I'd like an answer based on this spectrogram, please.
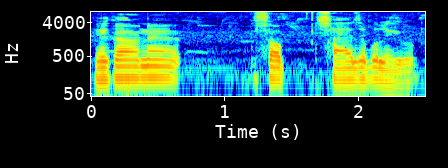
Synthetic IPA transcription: xekaɹɔnɛ | sɔb̚sajzabɔlaɡibɔ

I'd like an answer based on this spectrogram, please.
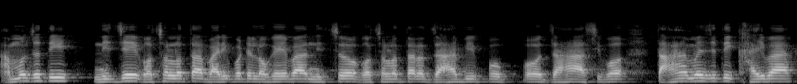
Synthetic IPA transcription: a̰mɔd͡ʒɔd̪i | nid͡ʒeɡɔt͡ʃʰɔlɔt̪abaɾipɔʈelɔɡajbanit͡ʃɔɡɔt͡ʃʰɔlɔt̪aɾɔd͡ʒaɦabipd͡ʒaɦaːsibɔ | t̪aɦãmaned͡ʒɔd̪ikʰajba

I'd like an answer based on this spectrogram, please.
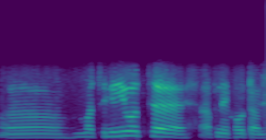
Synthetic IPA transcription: mət͡ʃʰlijot̪̚t͡ʃʰɛə̰pnekʰɦoʈəl

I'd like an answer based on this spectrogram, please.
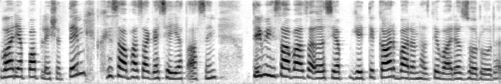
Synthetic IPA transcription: ʋaːɾʲjapapuleːʃɐnt̪emkʰikhisaːbʱaːsaɡɐt͡sʰejɐt̪ʰa̰ːsɨnʲ | t̪emihisaːbaːzaəːsjɐpjɐt̪ikaːɾbaɾɐnɦɐzt̪iʋaːɾjaːzɐɾuːɾɐt̪

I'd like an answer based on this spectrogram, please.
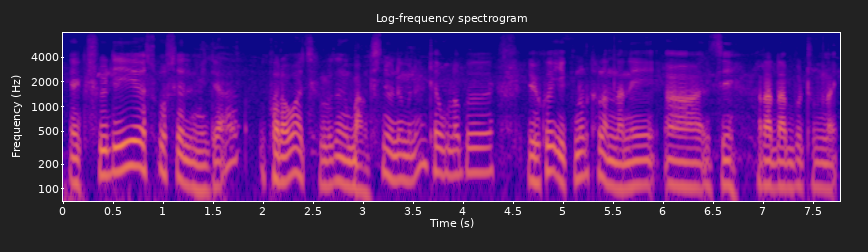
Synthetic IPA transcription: ek̚t͡ʃuelisɔsalmidijapʰɯɾawat͡ʃʰi̥kʰalɔzɯŋbaŋsinɯnɯmɯnɯtʰewplabɯbeikʰojiknɔɾkʰalamnanɯ | ziɾadabɯtʰumna̰j

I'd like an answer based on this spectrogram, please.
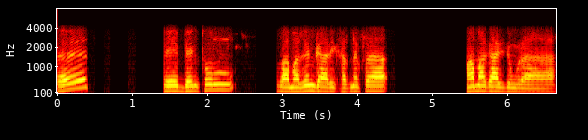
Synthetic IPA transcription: e | ebeŋtʰɔl | lamazɯŋɡaɾikʰaɾnɯpʰɾa | mamaɡaɾidɔŋbɾa

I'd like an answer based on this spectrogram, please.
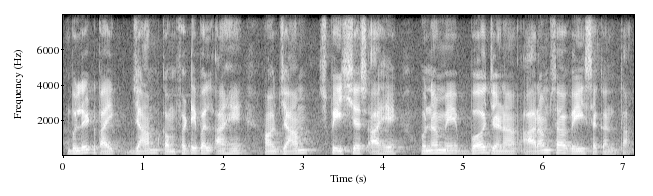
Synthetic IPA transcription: bʊlɪʈbaːɪk̚d͡ʑaːmkɐ̃mfʰəɾʈeːbəlaːɦe | ɛ̃ːd͡ʑaːmspeːʃiəsa̰ːɦe | ʊnə̆mẽbəd͡ʑɐɽ̃aʔa̰ːɾamsaʋeːisɐkənɪ̆t̪a̰ː

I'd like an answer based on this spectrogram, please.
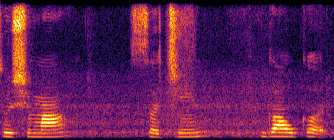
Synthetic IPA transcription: sukʂma | sət͡ɕin | ɡãwkəɾ

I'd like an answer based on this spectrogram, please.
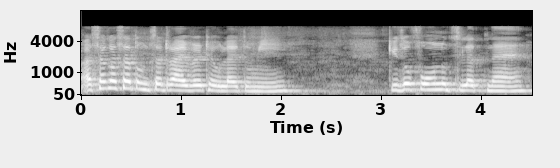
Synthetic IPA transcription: ə̰sakəsat̪umt͡saɖɾajʋəɾʈʰeʋlaet̪um̤iː | kiːd͡zofonut͡slət̪naj

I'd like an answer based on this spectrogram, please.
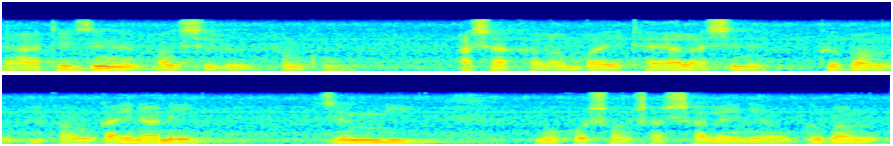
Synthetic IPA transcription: datʰizɯŋɯpʰaŋsilɯbipʰaŋkʰɯw | asakʰalambajtʰajalasinɯ | ɡ̥ɯbaŋbipʰaŋkajnanɯj | zɯŋmi | nɔkʰɔɾsɔŋsaɾsalajnijawɡɯbaŋ

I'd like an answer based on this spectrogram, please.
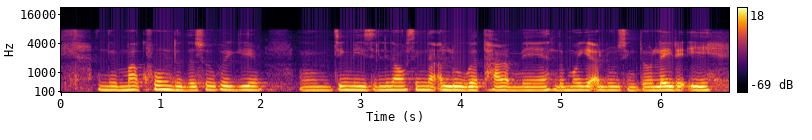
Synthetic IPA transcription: ɐndumakʰoŋdɐdɐsuɐkʰojɡi | ziŋnizilinawsiŋnɐʔɐluɡɐtʰaɾɐmeɐndumojɡiɐlusiŋdɔlɐjɾɐʔi

